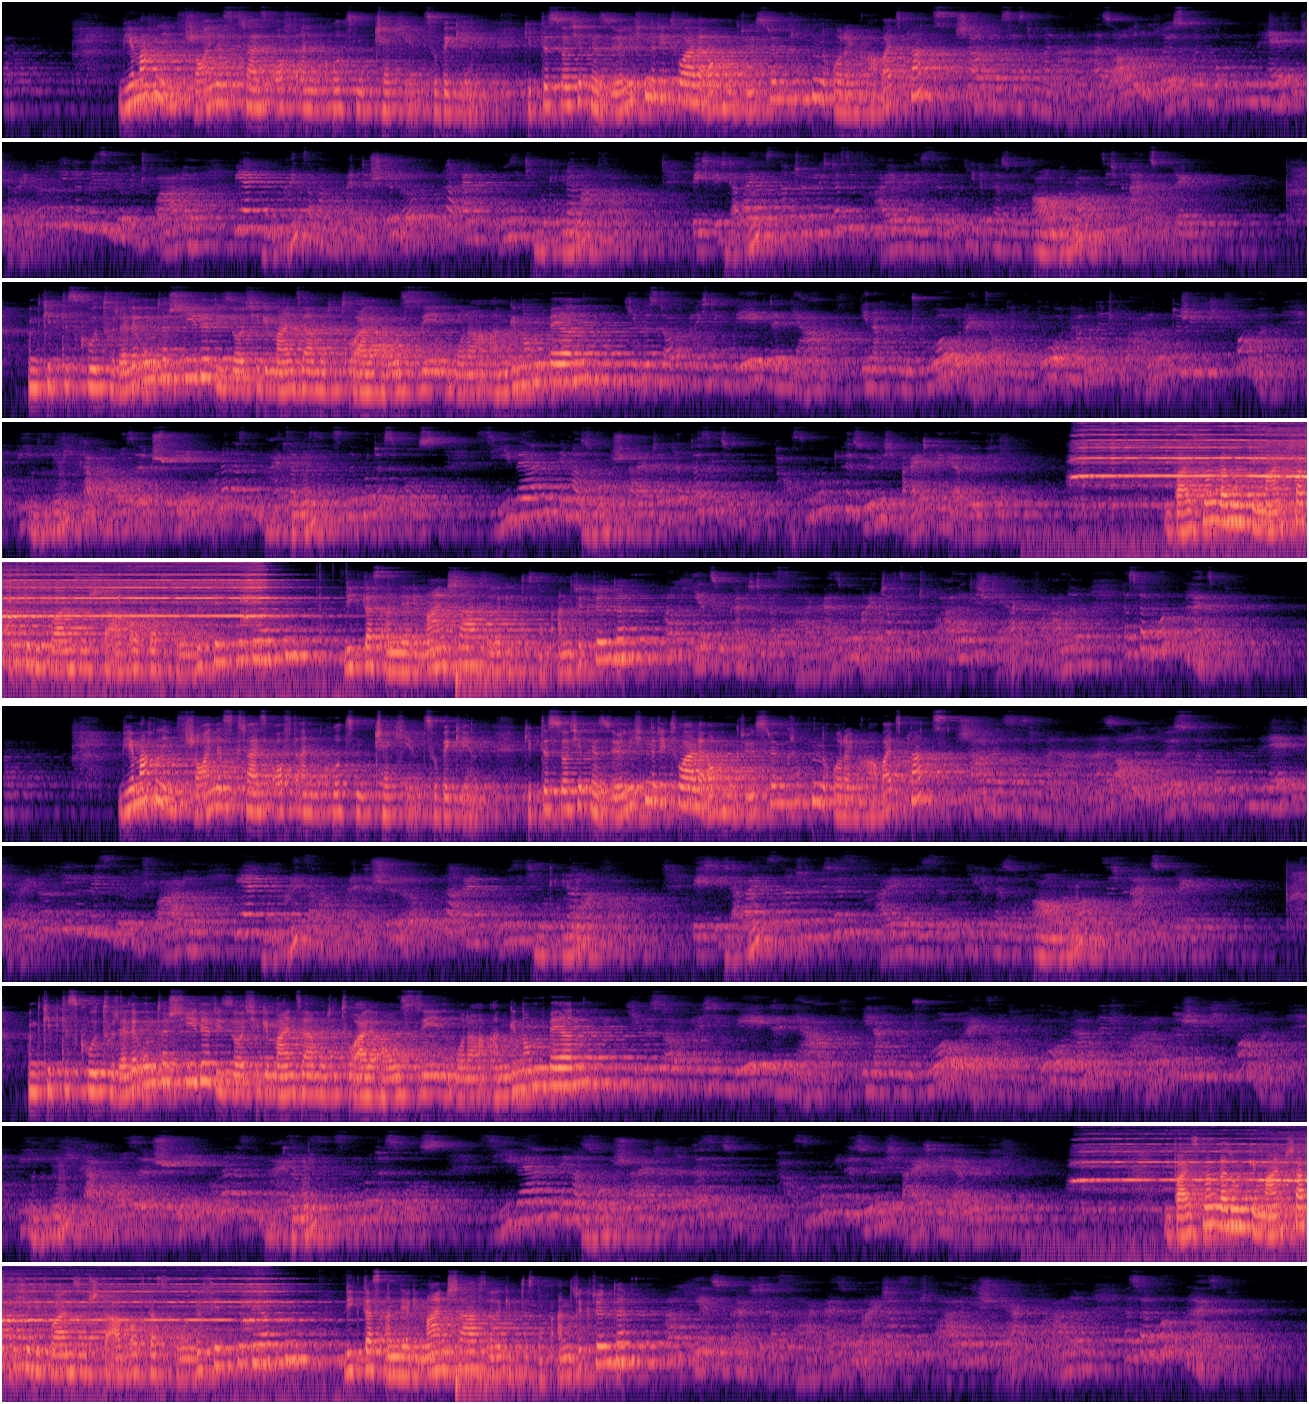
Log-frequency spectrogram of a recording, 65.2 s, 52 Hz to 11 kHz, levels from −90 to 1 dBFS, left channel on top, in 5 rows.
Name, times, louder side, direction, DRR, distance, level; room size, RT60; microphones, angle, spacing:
voice 1, 0.7-9.4 15.9-16.0 18.4-18.9 20.5-20.6 23.4-23.9 25.9-32.0 39.4-39.8 41.8-42.3 50.4-55.2 55.6-58.5, right 1 dB, 25° right, 3 dB, 0.7 m, -27 dB
voice 2, 9.5-19.3 19.6-25.0 32.3-46.5 46.9-49.4 58.8-64.5, left 1 dB, 60° left, -5 dB, 3.0 m, -40 dB
Bowed string instrument, 49.8-55.0 55.4-55.5, left 5 dB, 40° left, 0.6 m, -24 dB
11.5 x 8.0 x 7.0 m, 2.8 s
head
